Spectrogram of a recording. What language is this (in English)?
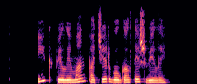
Mari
